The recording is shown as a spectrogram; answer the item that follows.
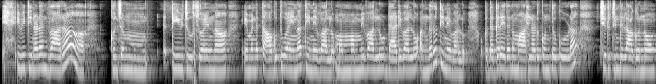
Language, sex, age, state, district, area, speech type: Telugu, female, 18-30, Telangana, Yadadri Bhuvanagiri, rural, spontaneous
